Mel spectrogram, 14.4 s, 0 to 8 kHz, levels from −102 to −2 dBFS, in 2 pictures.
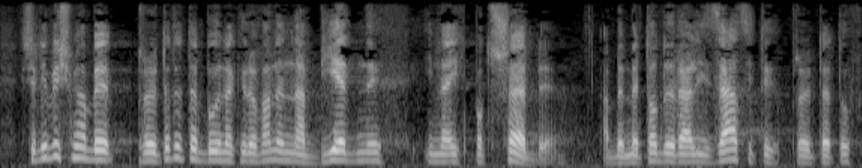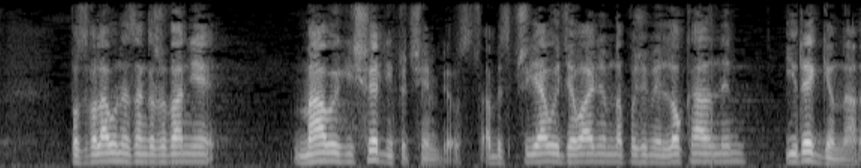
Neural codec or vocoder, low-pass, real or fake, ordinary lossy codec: none; 7.2 kHz; real; none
